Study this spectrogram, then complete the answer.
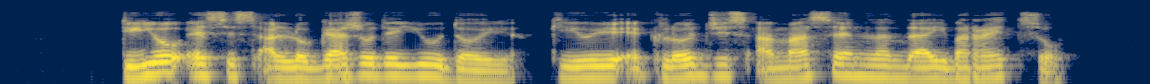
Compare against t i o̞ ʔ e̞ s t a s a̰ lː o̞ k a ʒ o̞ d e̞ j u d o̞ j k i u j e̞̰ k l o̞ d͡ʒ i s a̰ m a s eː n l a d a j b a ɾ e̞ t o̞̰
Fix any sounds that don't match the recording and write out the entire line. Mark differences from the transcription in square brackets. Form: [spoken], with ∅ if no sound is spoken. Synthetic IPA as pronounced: t i o̞ ʔ e̞ s t [i] s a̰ lː o̞ [ɡ] a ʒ o̞ d e̞ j u d o̞ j k i u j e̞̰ k l o̞ d͡ʒ i s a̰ m a s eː n l a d a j b a ɾ e̞ [t͡s] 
